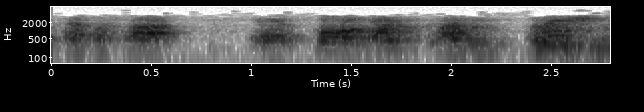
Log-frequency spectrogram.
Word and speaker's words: Epaphras: Some call him Epaphras, and some call him Epaphras. Well, they might both be wrong, I don't know, but I generally say Epaphras, but if you think my pronunciation is wrong, well, we're not talking about that.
